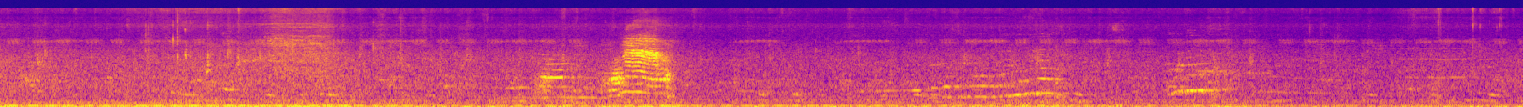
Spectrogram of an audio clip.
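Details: Cats suckling at a dog's teats; one brief, bright meow rises midway, followed by faint wavering tones amid a steady low hum and soft murmuring voices.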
